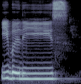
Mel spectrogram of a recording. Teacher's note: با جو ہے حروف قلقلہ ہے، تو اس کو ہم ہلا کے پڑھیں گے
